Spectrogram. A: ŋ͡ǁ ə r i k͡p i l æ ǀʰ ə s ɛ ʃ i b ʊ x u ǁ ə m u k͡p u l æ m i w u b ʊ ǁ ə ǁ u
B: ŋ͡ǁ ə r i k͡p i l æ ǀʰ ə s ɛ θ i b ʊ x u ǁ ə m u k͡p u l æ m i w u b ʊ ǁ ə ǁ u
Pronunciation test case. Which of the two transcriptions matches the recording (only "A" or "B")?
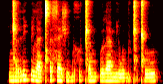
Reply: A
